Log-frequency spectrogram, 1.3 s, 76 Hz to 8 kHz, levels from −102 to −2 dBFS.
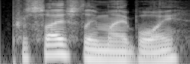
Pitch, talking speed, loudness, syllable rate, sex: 115 Hz, 140 wpm, -17 LUFS, 5.5 syllables/s, male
